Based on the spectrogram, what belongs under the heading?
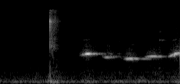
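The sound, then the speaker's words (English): A short breathy puff, then someone whistles a brief melodic tune from a Disney song, the clear tone stepping between a few notes over a faint low background hum. “Wow, you went with a Disney song, too.”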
